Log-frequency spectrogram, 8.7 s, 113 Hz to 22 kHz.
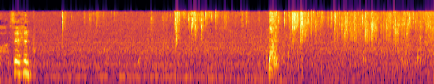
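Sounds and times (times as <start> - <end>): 
speech: 0.2 - 0.8
cheap beer pouring out and spilling onto a surface: 3.2 - 8.6.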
